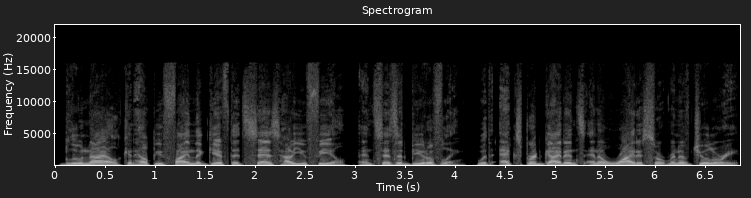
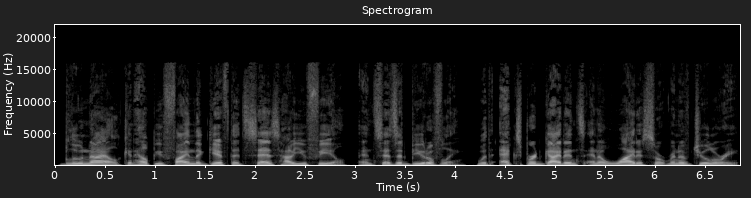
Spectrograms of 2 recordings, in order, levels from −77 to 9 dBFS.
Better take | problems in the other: second | distortion; slight; 10 dB below the speech

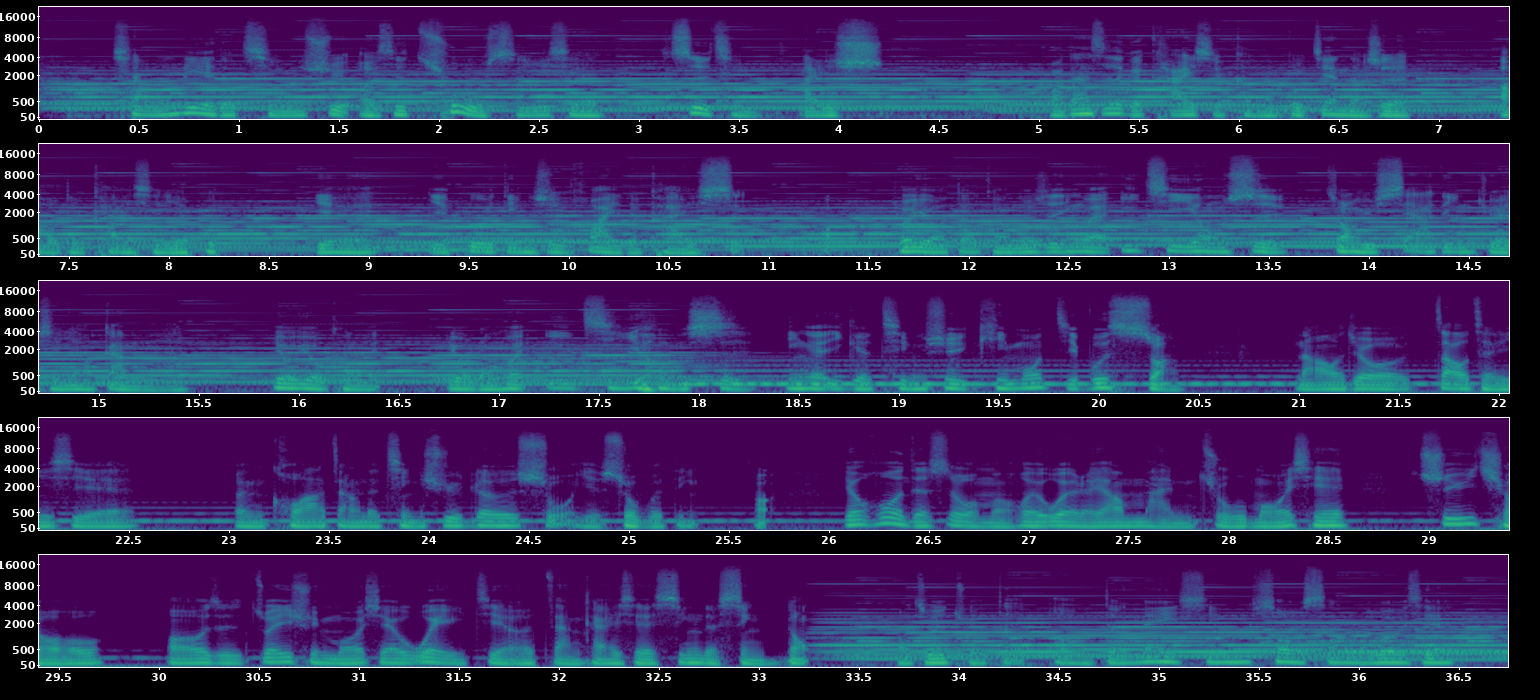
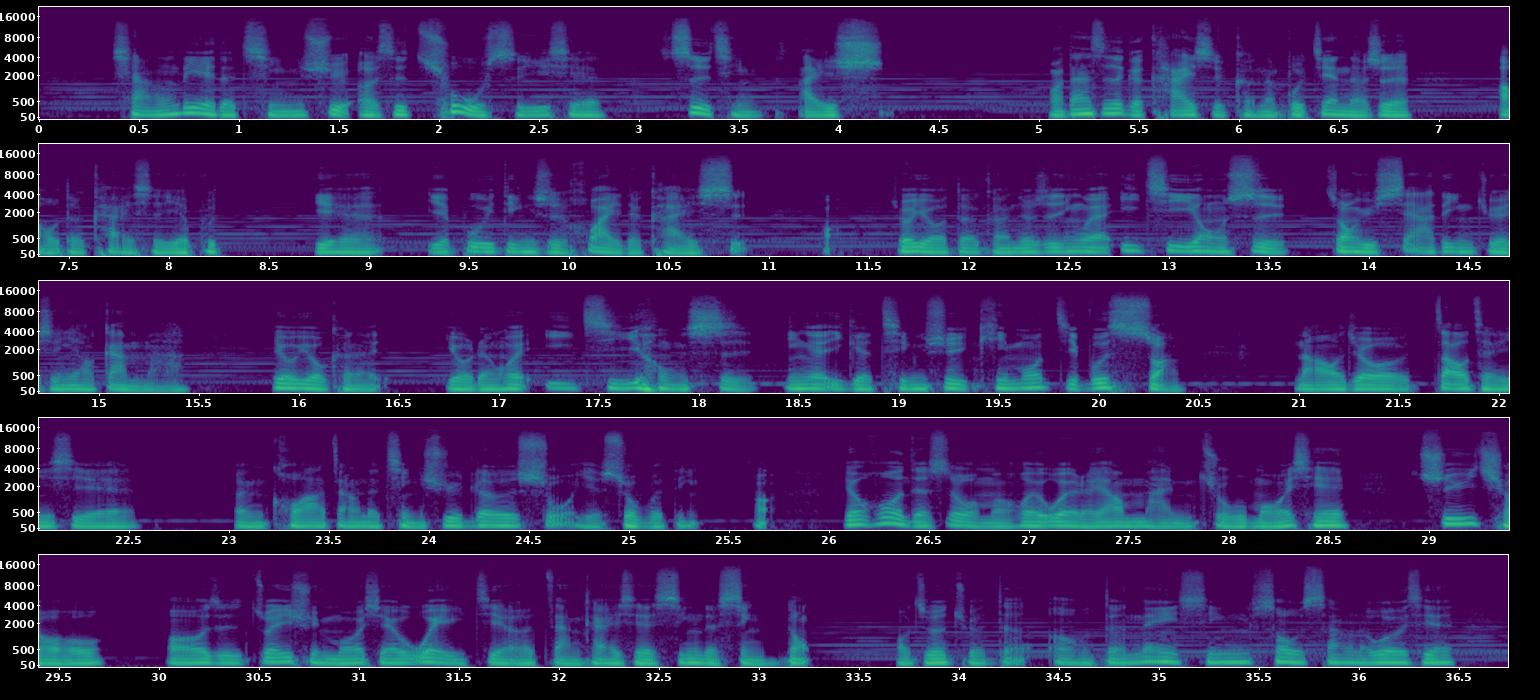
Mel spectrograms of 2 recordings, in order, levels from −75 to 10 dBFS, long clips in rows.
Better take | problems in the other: second | background music; loud; throughout; 2 dB below the speech; faint in the second

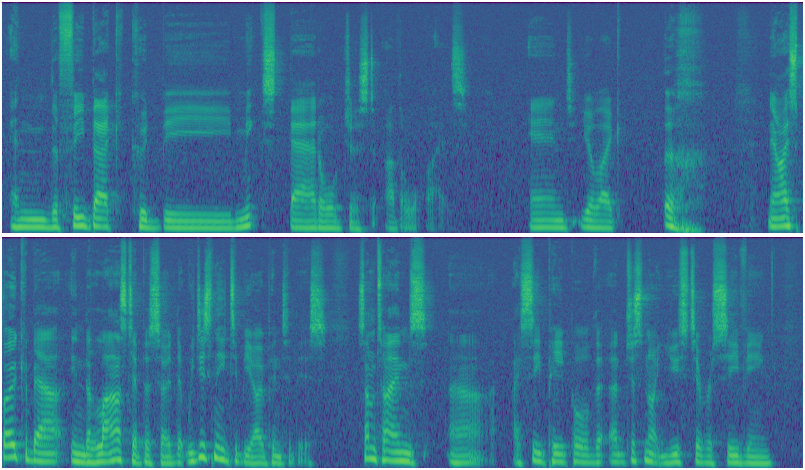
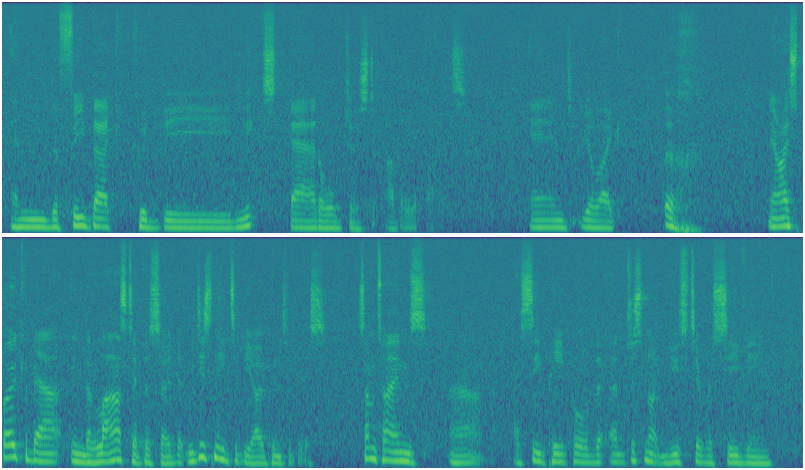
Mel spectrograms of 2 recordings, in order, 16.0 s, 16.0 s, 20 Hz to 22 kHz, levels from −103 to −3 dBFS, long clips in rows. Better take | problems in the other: first | hiss; loud; throughout; 6 dB below the speech; faint in the first

